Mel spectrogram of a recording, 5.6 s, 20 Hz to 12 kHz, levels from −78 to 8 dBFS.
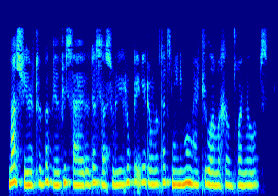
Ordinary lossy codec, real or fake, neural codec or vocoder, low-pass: MP3, 32 kbps; fake; codec, 16 kHz, 1 kbps, FreqCodec, larger model; 7.2 kHz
